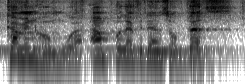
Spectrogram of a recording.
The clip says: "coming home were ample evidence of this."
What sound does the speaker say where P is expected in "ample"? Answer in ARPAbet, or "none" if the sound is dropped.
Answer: P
